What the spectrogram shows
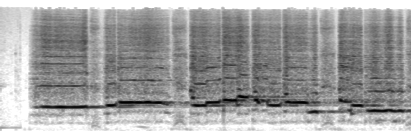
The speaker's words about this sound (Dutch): Weet je wel, die neefloed die ik noemde, die laat ik dan inspelen.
